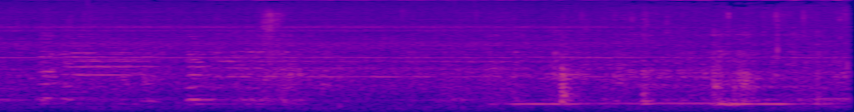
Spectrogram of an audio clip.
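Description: A Jack Russell terrier chewing a piece of green bell pepper, with a couple of soft crunches, under faint television sound that holds a steady tone through the second half.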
